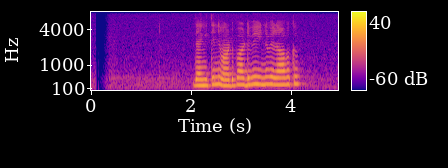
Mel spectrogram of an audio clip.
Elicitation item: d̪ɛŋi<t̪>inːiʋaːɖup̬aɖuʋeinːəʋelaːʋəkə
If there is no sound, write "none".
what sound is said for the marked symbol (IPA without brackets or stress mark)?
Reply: t̪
